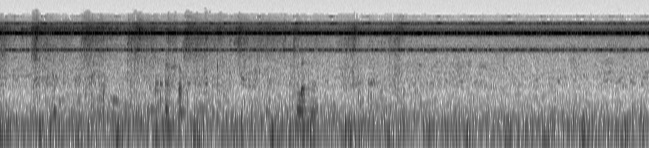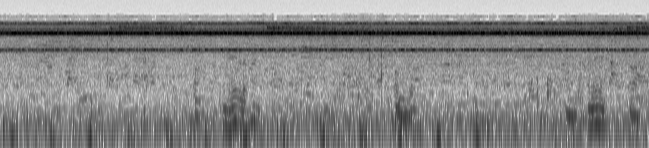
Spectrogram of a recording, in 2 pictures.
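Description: Steady, high-pitched insect chorus: one unbroken shrill tone with a fainter overtone above it.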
